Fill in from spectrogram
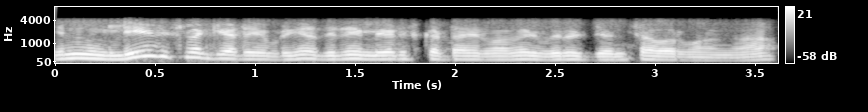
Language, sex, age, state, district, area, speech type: Tamil, male, 60+, Tamil Nadu, Nilgiris, rural, conversation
